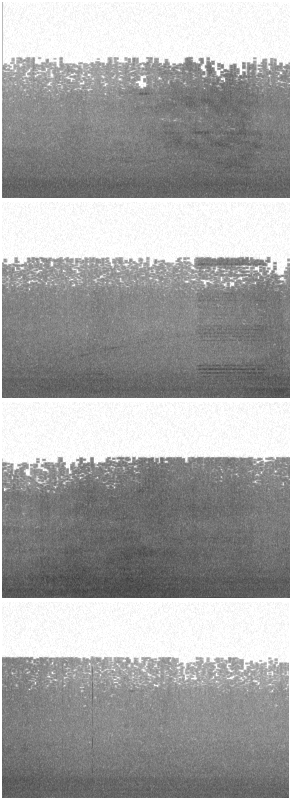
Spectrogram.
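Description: Road traffic on a city street: engines and tyres of passing cars and vans. It swells for a few seconds in the middle as a car goes by close.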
